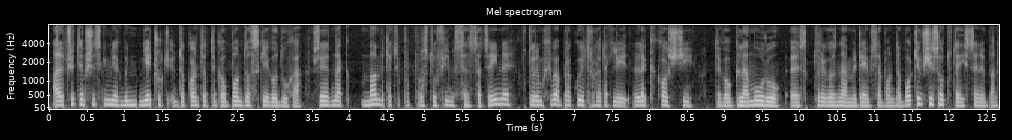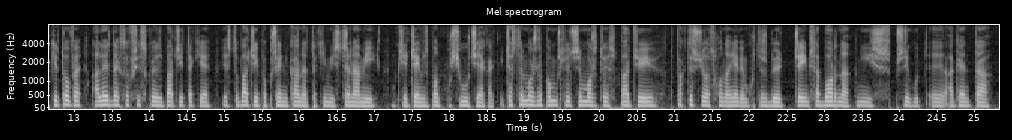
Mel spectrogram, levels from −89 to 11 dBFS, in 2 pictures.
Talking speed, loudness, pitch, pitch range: 185 wpm, -18 LUFS, 140 Hz, 130-155 Hz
